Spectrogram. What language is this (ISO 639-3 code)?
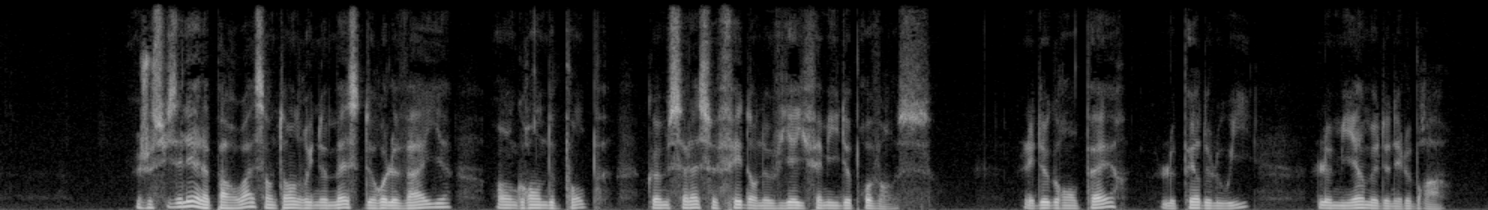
fra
